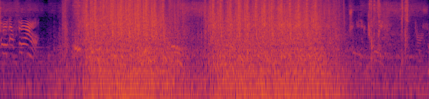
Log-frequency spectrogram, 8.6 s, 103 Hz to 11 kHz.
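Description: Mass Effect 3 firefight: dense, continuous gunfire with rapid bursts and booms fills the scene, loud and sustained, with a voice and radio-like chatter briefly heard at the start and end.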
